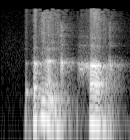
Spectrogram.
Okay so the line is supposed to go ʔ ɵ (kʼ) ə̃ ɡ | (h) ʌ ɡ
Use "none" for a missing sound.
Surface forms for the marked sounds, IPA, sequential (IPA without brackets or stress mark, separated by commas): ɡ, h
